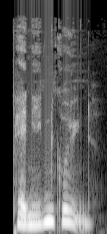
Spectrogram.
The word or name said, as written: PERNITTENGRYNEN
